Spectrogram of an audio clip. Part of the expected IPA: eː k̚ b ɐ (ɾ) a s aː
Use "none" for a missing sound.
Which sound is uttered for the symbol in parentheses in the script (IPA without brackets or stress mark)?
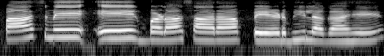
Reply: ɽ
